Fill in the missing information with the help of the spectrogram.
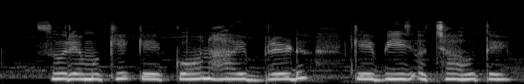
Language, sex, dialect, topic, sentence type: Maithili, female, Eastern / Thethi, agriculture, question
